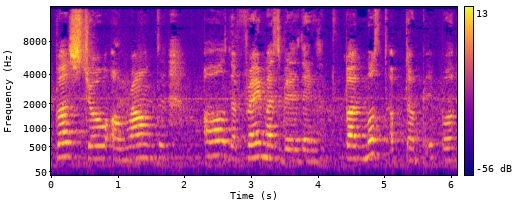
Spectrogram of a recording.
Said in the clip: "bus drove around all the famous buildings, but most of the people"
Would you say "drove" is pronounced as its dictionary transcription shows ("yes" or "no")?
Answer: no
